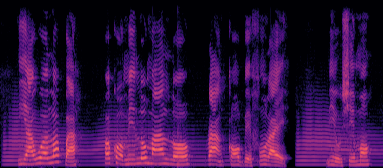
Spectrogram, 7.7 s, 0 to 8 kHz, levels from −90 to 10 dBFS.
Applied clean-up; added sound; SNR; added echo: none; Trumpet + Thump, thud; 18 dB; none.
